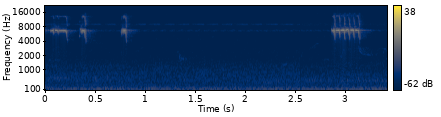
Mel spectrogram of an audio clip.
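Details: Three sharp, very high squeaks in quick succession, then a longer buzzy high note after a pause, from a blue-crowned hanging parrot heard while wild birds are being lured.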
